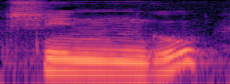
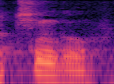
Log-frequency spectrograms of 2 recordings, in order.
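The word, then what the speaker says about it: 친구: Juste un seul point pour chin, je prononcerai le chin un peu plus court. Donc au lieu de dire chingu, je dirais plutôt tingu. C'est c'est plus court, plus sec.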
